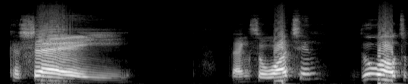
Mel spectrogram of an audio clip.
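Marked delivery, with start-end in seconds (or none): 0.1-1.3 "Cachet" said ka-SHAY with a silent t; "Cachet" ending on an open "ay"; correct pronunciation. Shown as a demonstration. Teacher recapping the second word for viewers, careful pronunciation. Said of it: "How about the second word?".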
